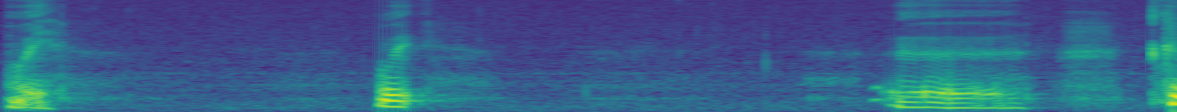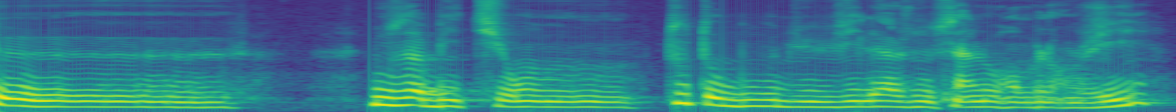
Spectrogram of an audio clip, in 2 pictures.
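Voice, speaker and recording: Very old woman with a deep, dark voice. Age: 90s. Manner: halting, with pauses, fillers and repeated words. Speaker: interviewee. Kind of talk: recalling her childhood in an interview.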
